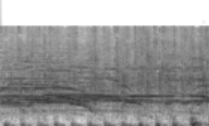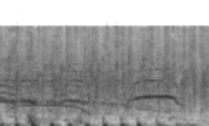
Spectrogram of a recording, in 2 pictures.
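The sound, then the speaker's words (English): Sustained audience applause as comedian Andy Kindler is welcomed to the stage fills the whole clip, a dense steady wash of clapping with rising and falling whoops and cheers over it, loud and continuous throughout. “Even without the applause sign, I'd be happy with that, even without it.”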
